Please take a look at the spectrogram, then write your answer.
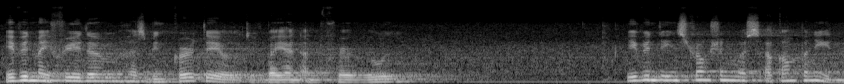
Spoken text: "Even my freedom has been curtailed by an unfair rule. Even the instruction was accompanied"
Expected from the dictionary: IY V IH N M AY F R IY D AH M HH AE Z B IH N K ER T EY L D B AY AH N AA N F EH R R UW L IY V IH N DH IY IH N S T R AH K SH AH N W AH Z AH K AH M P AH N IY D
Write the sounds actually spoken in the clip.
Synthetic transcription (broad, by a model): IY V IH N M AY F R IY D AH M HH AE S B IH N K ER T EY L D B AY AH N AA N F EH R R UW L IY V IH N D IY IH N S T R AH K SH AH N W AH S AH K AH M P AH N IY D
